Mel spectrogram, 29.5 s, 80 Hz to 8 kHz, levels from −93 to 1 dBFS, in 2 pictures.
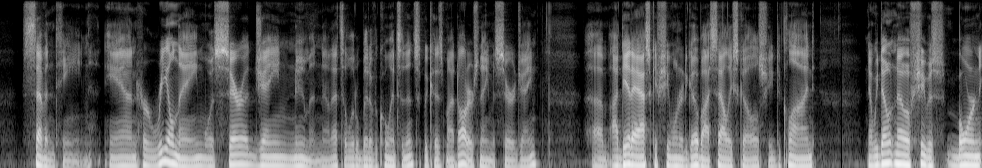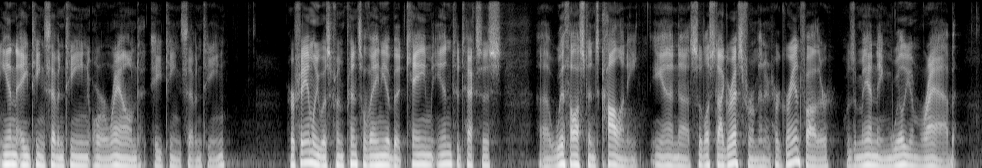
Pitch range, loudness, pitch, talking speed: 95-120 Hz, -16 LUFS, 110 Hz, 165 wpm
